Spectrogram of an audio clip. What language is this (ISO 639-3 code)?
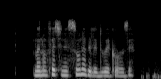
ita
